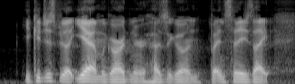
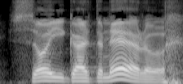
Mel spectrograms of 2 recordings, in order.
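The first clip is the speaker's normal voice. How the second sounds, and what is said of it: Put-on Mexican accent. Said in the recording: “pretends to be a Mexican gardener ... forced into putting on that accent.”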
